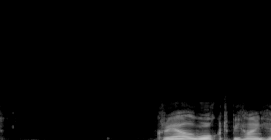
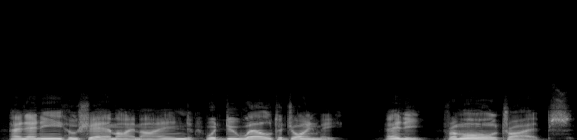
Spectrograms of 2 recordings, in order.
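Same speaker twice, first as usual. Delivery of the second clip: rallying call; 3 semitones higher, 6 dB louder than usual. Acted.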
